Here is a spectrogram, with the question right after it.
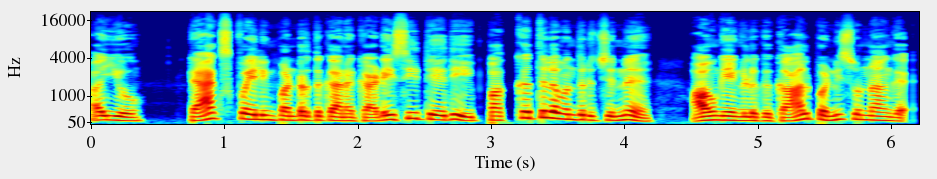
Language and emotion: Tamil, sad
